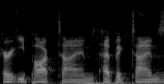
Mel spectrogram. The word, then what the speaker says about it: Epoch Times: I see Epoch News in there as well, but it's like, or Epoch Times, Epic Times is how they pronounce it.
